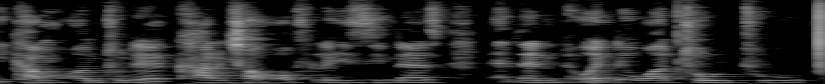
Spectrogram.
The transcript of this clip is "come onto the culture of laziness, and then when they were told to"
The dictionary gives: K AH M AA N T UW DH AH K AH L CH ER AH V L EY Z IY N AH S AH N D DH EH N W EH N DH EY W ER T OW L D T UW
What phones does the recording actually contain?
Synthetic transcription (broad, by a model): K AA M AA N T UW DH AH K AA L CH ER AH F L EY Z IY N AH S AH N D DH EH N W EH N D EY W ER T OW L D T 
